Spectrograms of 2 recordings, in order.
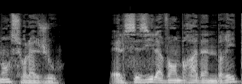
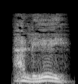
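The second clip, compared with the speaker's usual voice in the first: impatient, raised-pitch urging; 9 semitones higher than usual. A narrator's reading. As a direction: hurry her along impatiently. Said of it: "s'impatiente Lydia". (encouragement impatient, voix montée)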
